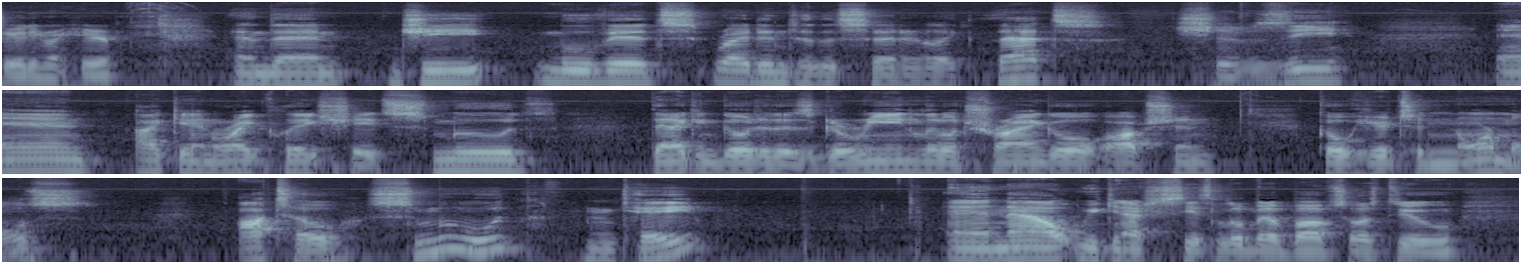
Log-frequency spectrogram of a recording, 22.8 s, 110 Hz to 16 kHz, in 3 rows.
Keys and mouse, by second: 1.1 g, 6.2 shift+z, 8.7-11.8 right drag, 12.6 click, 15.3-16.8 drag, 18.3 click, 19.5 KP_1, 20.5 click.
